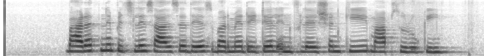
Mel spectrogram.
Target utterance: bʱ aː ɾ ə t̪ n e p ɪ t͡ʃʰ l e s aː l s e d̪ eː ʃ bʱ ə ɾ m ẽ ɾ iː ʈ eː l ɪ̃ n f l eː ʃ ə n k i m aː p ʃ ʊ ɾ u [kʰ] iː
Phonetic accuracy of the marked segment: incorrect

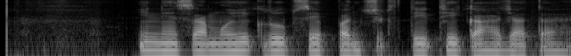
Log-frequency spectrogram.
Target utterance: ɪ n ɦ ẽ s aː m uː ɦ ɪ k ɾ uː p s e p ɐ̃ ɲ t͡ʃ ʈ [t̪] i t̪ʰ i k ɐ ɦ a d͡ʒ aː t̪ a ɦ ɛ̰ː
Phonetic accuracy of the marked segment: correct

